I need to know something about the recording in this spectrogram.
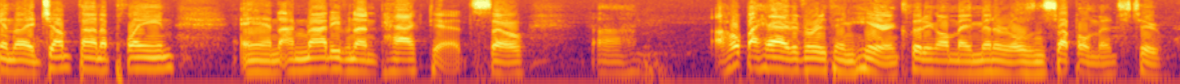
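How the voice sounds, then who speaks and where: A man from Wisconsin tells the room who he is with light humor. His voice is mid-pitched and dry, with little room sound around it. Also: darkish tone, no echo, poor audio. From Wisconsin, USA. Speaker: seminar attendee. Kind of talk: self-introduction.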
